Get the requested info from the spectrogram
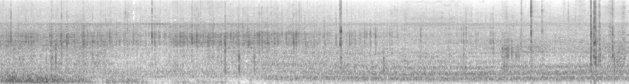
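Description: Tyres rolling over a gravel trail with wind on the microphone: a steady crunching hiss with scattered sharp clicks, and a few louder clicks near the end.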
